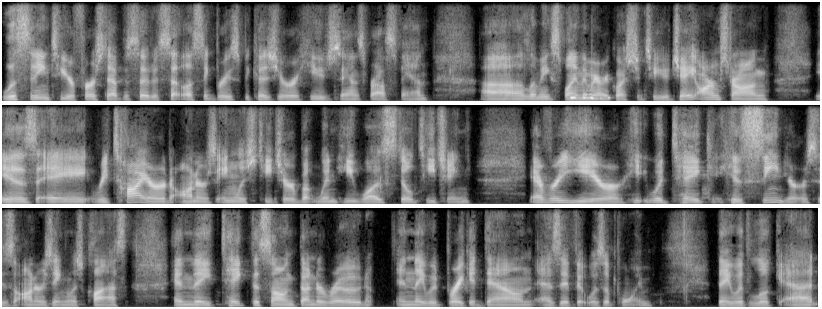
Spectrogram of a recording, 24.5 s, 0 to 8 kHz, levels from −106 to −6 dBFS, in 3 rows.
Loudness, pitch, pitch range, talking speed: -24 LUFS, 125 Hz, 115-140 Hz, 180 wpm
